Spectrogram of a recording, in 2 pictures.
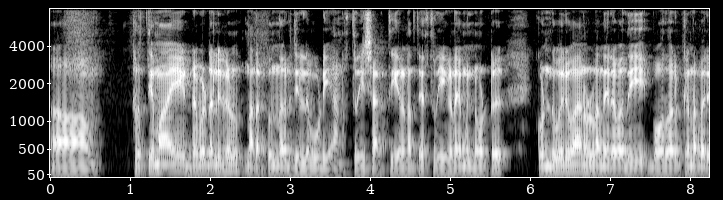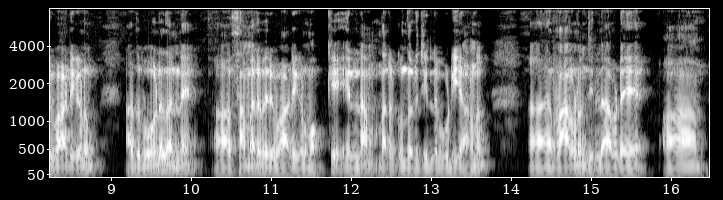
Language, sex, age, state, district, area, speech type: Malayalam, male, 30-45, Kerala, Ernakulam, rural, spontaneous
